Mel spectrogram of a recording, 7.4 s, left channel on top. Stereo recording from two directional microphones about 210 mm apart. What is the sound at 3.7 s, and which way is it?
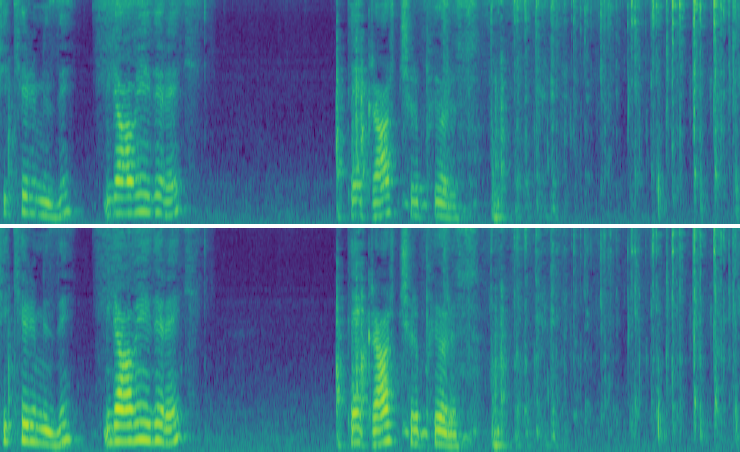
Speech, 35° right (ahead or behind).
